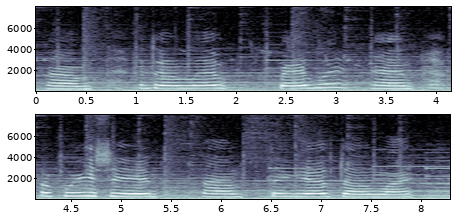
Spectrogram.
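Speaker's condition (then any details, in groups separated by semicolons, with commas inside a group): Amyotrophic lateral sclerosis; about three years since diagnosis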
